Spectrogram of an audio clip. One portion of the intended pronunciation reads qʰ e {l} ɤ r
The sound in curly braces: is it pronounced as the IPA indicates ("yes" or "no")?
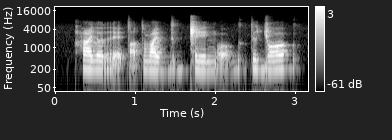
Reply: yes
